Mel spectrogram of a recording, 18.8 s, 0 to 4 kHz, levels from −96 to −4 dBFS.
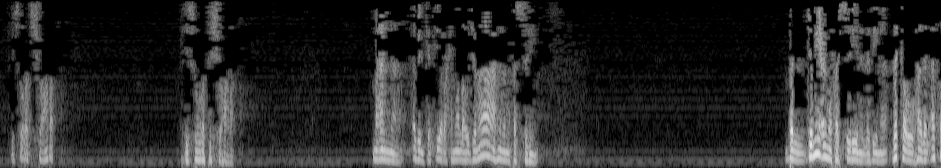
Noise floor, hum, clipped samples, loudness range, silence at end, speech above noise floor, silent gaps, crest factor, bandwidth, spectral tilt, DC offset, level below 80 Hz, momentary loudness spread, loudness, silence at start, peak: -69 dBFS; none; under 0.1%; 17 LU; 0 s; 42 dB; none; 22 dB; 4 kHz; -7.5 dB/octave; under 0.1%; -54 dBFS; 15 LU; -28 LUFS; 0.25 s; -10 dBFS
